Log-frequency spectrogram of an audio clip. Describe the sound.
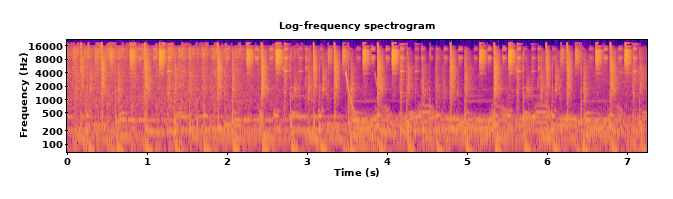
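Motorcycle engines running as they warm up before a ride, a continuous low throbbing rumble with an uneven pulsing beat that holds steady throughout.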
